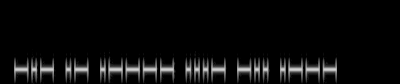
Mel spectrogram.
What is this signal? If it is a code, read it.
Morse code, heard as a keyed tone, about 28 wpm, 700 Hz. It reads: KA1VDJ
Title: USA Callsign DE Callsign - 6 Characters - 28wpm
